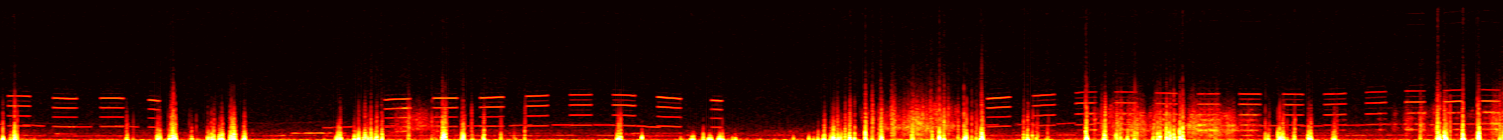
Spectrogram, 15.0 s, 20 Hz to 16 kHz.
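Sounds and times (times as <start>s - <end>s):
variometer rapid beeps: 0.0s - 1.7s, 3.8s - 7.3s, 9.8s - 15.0s.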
